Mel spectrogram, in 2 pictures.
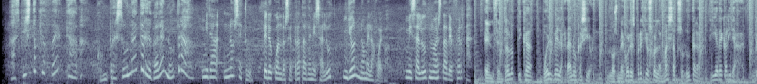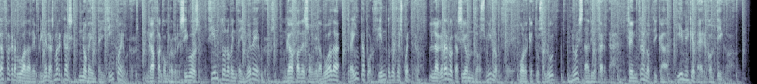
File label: locutores cuña radio spanish voiceovers; Cuña de radio; Cuña de radio"Central Óptica"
